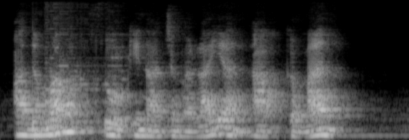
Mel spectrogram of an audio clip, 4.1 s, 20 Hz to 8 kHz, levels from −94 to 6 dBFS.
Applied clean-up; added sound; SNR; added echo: neural separator model SepFormer DNS4.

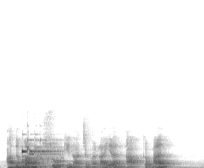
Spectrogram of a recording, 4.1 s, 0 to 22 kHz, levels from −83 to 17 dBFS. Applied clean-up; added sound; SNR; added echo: none; Organ; 1 dB; reverberation time 0.7 s.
